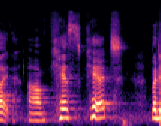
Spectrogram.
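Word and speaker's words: Qiskit: on to ibms um they call it um kiss kit but it's spelled QSI kit T and take the intro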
